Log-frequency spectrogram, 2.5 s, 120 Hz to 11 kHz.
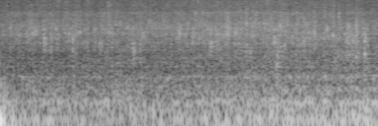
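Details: DIY bakki shower pond filter of three 51-litre boxes on 1.5-inch pipe, running with no media in the top trays yet: constant hissing, splashing rush of falling water; running noisy because there's no media in there.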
